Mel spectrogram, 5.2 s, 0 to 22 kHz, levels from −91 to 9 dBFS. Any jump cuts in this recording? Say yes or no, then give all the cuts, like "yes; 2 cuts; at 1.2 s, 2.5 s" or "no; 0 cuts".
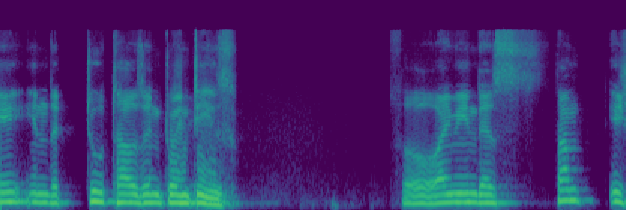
no; 0 cuts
